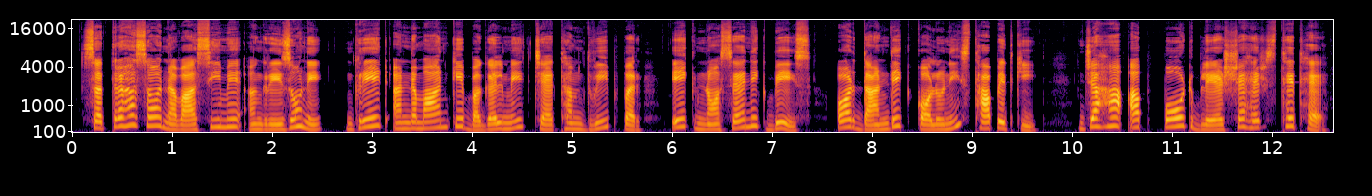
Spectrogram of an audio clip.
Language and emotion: Hindi, neutral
